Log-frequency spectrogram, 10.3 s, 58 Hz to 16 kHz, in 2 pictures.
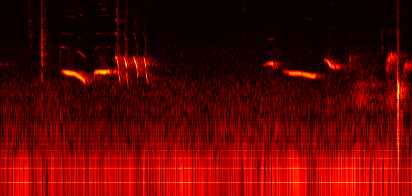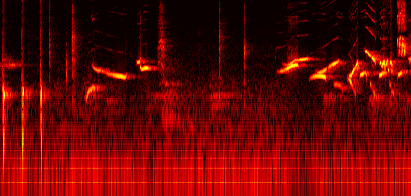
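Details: White-rumped shama, one of two young birds of 10 and 12 months compared, singing sparse clear whistled notes and sharp clicks, spaced out at first, then building to a dense, fast run of tumbling whistles at the end.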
